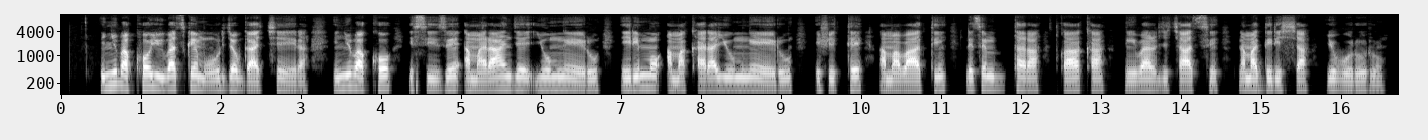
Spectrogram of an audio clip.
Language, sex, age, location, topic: Kinyarwanda, male, 18-24, Huye, health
